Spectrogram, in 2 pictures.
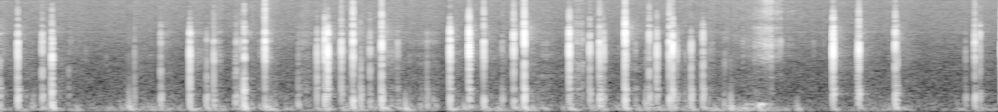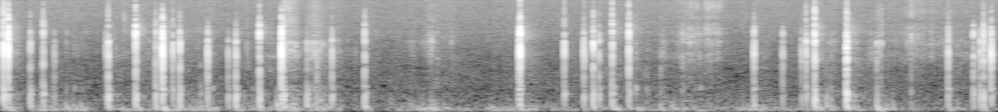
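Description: A small round, clear plastic tub with a lid, hollow and apparently empty, is tapped and scratched with long painted fingernails behind a microphone. The result is a dense, irregular stream of sharp, dry clicks and scratchy rustles with a bright edge and almost no ring.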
